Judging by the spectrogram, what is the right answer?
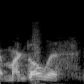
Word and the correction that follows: Margulies: is that how I pronounce his name, pointed out in your program just a couple of weeks ago. – It's actually Margulies. – Margulies.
